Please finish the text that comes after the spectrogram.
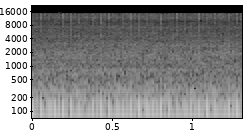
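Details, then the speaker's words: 2011 Ford Explorer first start after new powertrain installation, no dash warning lights; steady, even idle with smooth low rumble and regular firing pulses, no knocks or misses; normal idle. "Purring like a kitten. Listen to that. No lights on the dash? Wow, no lights on the dash. We got it running."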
